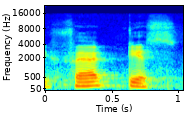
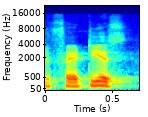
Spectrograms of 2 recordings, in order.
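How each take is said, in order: First: "फैटियस" slowly as फै, then टियस; syllable by syllable. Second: Said in the usual way. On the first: Shown as a demonstration. Teacher writing it out for students, "फैटियस" slowly split. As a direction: break "फैटियस" before its ending, softly. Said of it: "अस का sound पढ़ना है".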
